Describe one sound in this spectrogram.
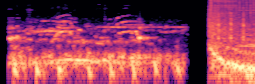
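Riders scream with excitement on a fairground ride.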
